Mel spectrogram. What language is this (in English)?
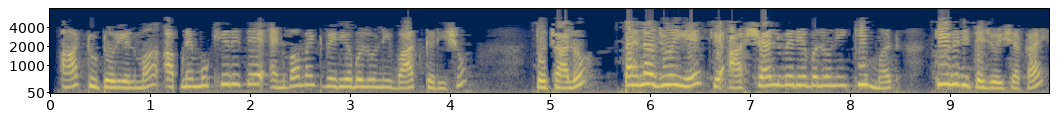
Gujarati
